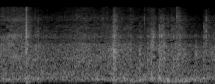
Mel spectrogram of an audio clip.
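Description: Ice hockey play: skates scraping on the ice, with a few sharp clacks about a quarter second in, past the middle and near the end.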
